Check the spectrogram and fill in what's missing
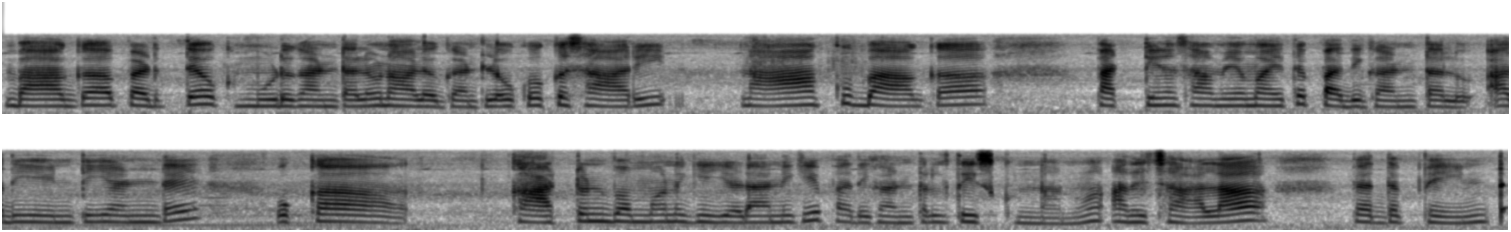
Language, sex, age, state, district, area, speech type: Telugu, female, 18-30, Andhra Pradesh, Eluru, rural, spontaneous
